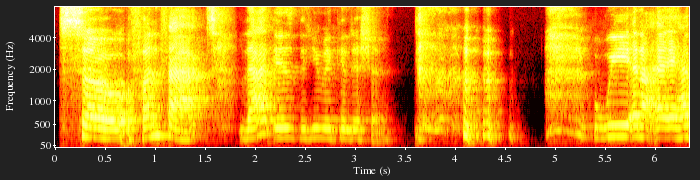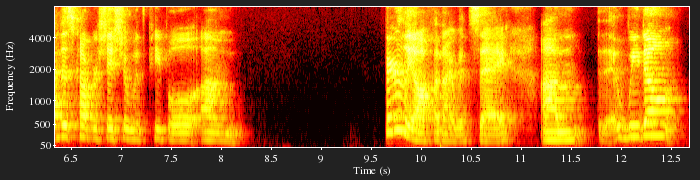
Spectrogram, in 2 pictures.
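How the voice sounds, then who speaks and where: A woman coach answering interview questions in a measured, explanatory way with frequent "um"s. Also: mid-range voice, a bit bright. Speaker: relationship coach. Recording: echoey room.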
